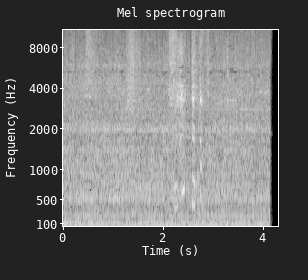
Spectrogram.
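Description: Steady low engine rumble and drone of a city bus, heard from inside the passenger cabin, with a faint voice briefly a little past the middle.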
